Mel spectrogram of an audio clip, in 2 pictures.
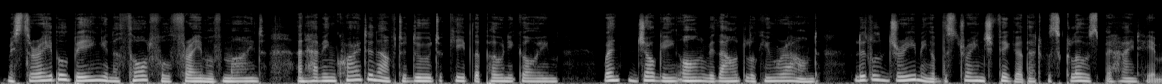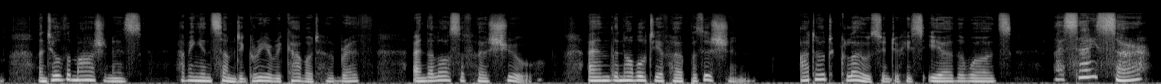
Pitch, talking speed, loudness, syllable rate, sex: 165 Hz, 175 wpm, -21 LUFS, 5.2 syllables/s, male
